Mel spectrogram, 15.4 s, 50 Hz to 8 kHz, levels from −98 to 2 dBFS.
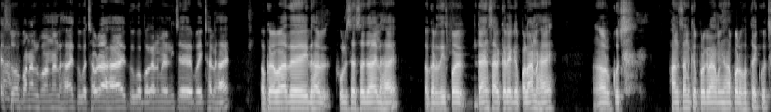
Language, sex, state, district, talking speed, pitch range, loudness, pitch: Maithili, male, Bihar, Samastipur, 150 wpm, 120-130 Hz, -18 LUFS, 125 Hz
